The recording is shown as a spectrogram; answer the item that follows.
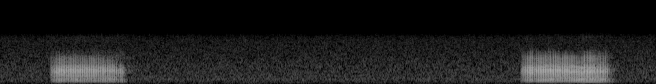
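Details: A Cavalier King Charles Spaniel snores in its sleep, giving loud, buzzy, rasping breaths of under a second each, spaced nearly five seconds apart, with faint background hiss between them.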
